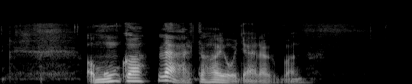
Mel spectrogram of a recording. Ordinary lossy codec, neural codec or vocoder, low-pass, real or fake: AAC, 48 kbps; none; 7.2 kHz; real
